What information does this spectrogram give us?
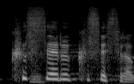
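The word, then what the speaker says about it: Xerxes: 서스 근데 이제이 단어는 원래는 그리스어 그리스어로는 크세르크세스 합니다 크세르크세스 이렇게 부르는데이 왕의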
